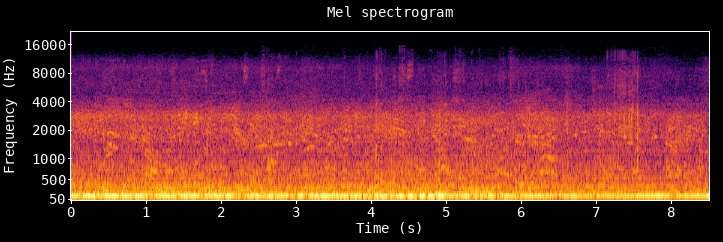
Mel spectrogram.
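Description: A car engine running at a steady idle, a low even hum, with indistinct voices mixed in.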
